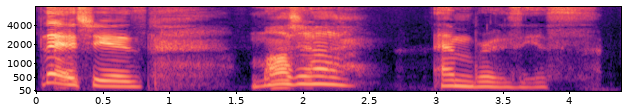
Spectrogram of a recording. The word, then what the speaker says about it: Ambrosius: One more time for me. Ambrosius. Is that how you said it? – Ambrosius. – Okay, so some people do say Ambrosius, right? – Okay. – Then it's Ambrosius. I don't even know how to pronounce my own name anymore.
